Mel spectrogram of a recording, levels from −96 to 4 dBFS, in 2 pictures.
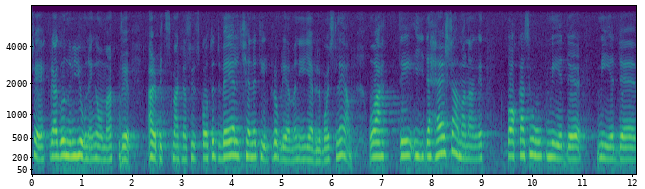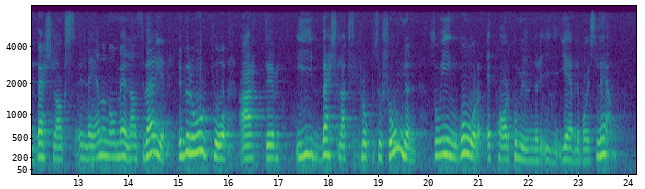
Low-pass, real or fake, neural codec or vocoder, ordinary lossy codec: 7.2 kHz; real; none; none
